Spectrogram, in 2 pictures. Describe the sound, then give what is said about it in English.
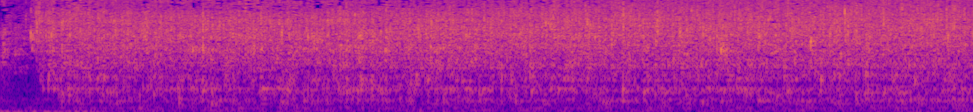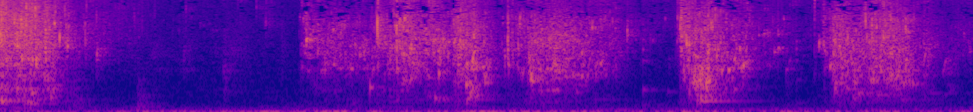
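Water gushes loudly and steadily from a faucet, recorded with a small microphone held right under it, for about five seconds, then the heavy flow stops, leaving scattered drips and small splashes. “I'm just getting it all close to the water, but not near it.”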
